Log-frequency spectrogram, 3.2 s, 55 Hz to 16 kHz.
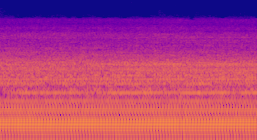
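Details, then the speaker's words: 2014 Troy-Bilt Bronco, Kohler 17 HP, on cold start after about an hour, with new Hipa carburetor and gaskets and adjusted throttle control: even regular engine beat at steady speed, no stumbling or surging; normal running. "So we'll go cold start number 2 here. That's great. That new Hipa carburetor saved this Troy-Bilt Bronco. Amazing."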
